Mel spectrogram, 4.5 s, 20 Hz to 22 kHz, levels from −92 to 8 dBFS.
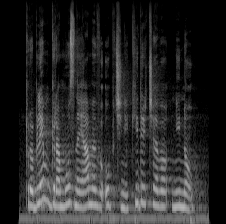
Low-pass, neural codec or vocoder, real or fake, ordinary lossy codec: none; vocoder, 44.1 kHz, 128 mel bands every 512 samples, BigVGAN v2; fake; none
